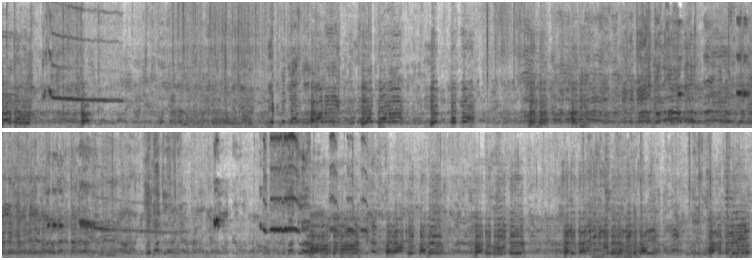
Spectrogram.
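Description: A crowd of men cheers and shouts outdoors.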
